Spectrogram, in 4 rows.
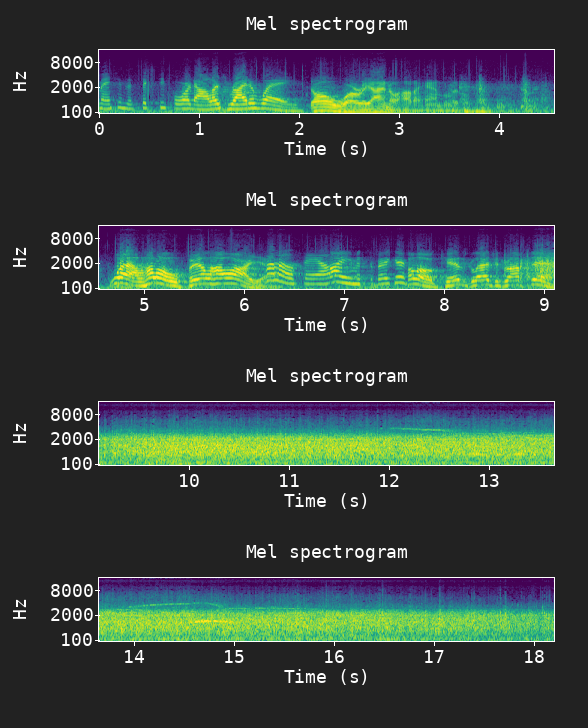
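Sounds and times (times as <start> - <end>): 
speech: 0.0 - 10.2
applause: 8.6 - 18.1.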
